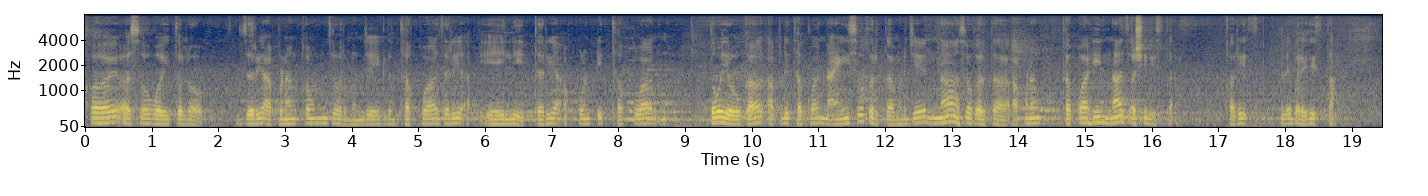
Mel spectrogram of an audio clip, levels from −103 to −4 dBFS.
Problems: constant background noise, continuous background conversations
